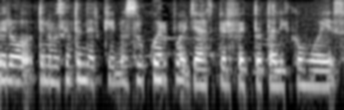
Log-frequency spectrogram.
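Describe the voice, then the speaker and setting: A woman's somewhat breathy voice has a dark, mellow tone and a dry, close sound with no echo. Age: 20s. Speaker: podcast host and communications student. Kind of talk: solo podcast monologue.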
